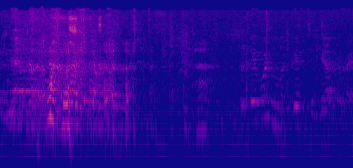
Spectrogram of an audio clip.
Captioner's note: audience laughs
